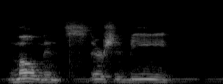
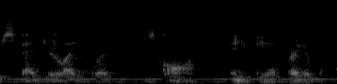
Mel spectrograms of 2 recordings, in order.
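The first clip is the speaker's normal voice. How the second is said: whispered grief; 9 semitones lower, 13 dB quieter than usual. Real, not acted. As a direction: voice collapsing into a broken whisper. Grief over lost partner.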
